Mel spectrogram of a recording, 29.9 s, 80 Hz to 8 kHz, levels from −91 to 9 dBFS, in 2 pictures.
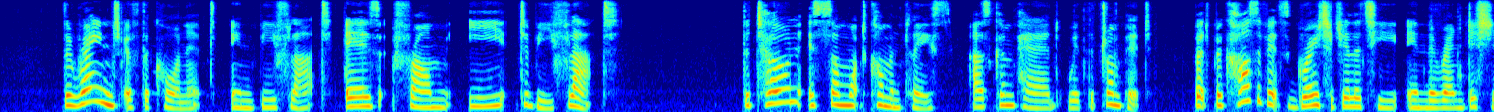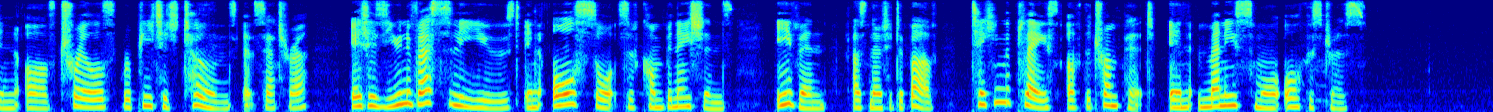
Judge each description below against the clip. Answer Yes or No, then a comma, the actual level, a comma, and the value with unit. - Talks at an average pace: No, slow, 125 wpm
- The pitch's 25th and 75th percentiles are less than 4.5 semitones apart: No, average, 5.0 semitones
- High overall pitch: Yes, high, 220 Hz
